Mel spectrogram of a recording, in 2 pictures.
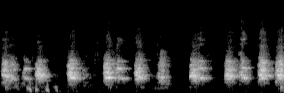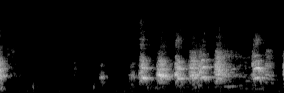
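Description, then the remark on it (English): A dog barks loudly and rapidly in two bursts as a DoorDash delivery arrives, a quick run of sharp barks for about six seconds, a short pause, then another volley of excited barking, with no talking. “Dogs will always let you know.”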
